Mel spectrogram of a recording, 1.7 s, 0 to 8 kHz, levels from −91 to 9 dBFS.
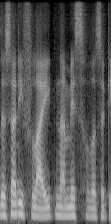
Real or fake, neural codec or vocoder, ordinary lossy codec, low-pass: fake; codec, 16 kHz, 0.2 kbps, FocalCodec; none; none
